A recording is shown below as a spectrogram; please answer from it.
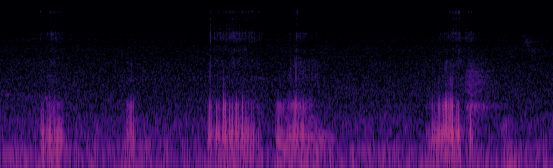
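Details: Dog asleep in a person's arms, snoring softly: short, quiet rasping breaths roughly every second or two, with light background hiss.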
